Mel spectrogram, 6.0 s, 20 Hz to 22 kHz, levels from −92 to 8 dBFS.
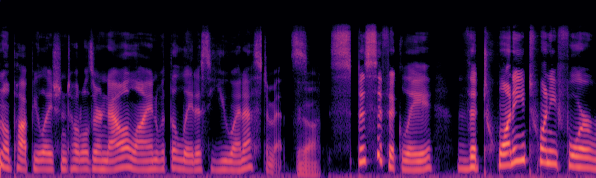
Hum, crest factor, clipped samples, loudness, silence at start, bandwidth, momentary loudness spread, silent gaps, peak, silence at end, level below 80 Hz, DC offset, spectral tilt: none; 20 dB; under 0.1%; -28 LUFS; 0 s; 13.5 kHz; 16 LU; none; -8 dBFS; 0 s; -54 dBFS; under 0.1%; -4.5 dB/octave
